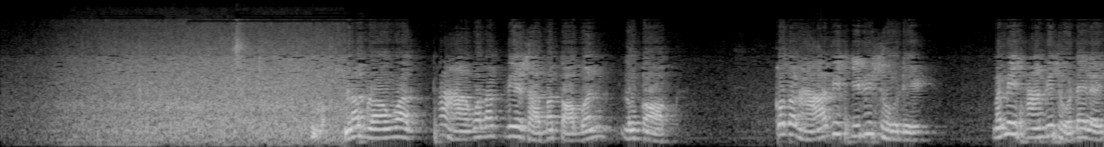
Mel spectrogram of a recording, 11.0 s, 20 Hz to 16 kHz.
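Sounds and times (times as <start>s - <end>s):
rushing surf-like noise: 0.0s - 6.4s.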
